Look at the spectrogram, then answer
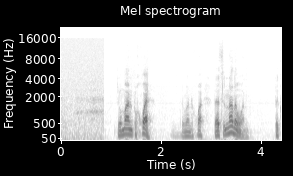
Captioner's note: speaking in foreign language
